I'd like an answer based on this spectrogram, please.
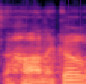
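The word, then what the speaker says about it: Haneke: It's be brilliantly directed by a gentleman uh by the name of Michael Hanukkah actually pronounced Hanukkah like the holiday uh French filmmaker actually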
